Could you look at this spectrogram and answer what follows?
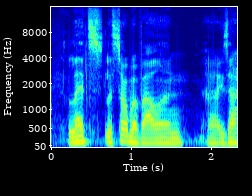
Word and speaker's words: Valon: Let's let's talk about Valon. Uh, is that how you pronounce the name of the company?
